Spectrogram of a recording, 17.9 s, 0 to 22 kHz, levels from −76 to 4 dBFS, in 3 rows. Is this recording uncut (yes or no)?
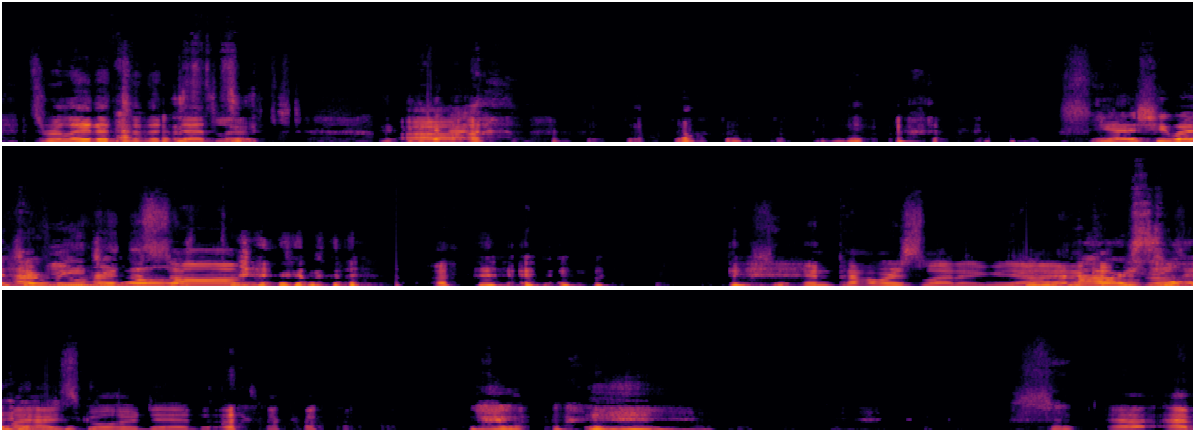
yes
